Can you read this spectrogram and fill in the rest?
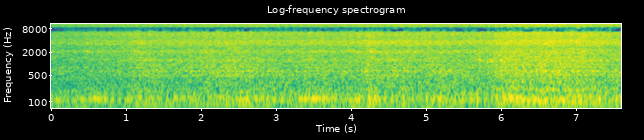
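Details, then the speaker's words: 1965/66 Ford Mustang 289 V8, first start after sitting unused for years: a deep, even burble at idle with no knocks or misses; oil pressure good, only a coolant leak at the thermostat housing, running smoothly. "Running really good though. Pretty snappy for a 289."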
